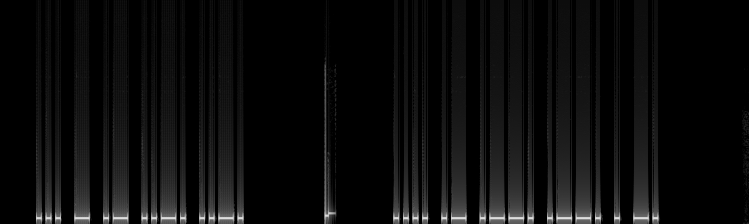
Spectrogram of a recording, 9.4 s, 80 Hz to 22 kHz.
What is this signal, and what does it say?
Morse code, heard as a keyed tone, about 20 wpm, 700 Hz. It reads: STAFF HAPPEN
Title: Sets of 5 Words Encore - New Word Drill - 20wpm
